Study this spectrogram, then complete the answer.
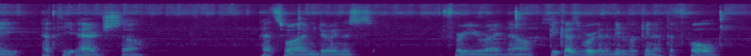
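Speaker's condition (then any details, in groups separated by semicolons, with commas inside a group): No condition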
